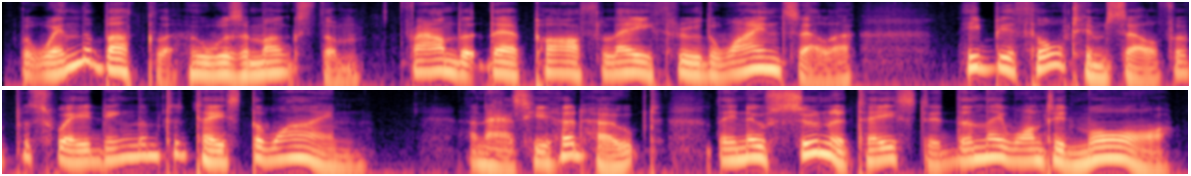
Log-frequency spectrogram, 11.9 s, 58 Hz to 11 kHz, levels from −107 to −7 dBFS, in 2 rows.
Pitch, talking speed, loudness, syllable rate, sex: 135 Hz, 200 wpm, -20 LUFS, 5.1 syllables/s, male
